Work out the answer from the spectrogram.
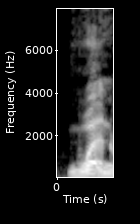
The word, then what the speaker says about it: Nguyen: I think it's pronounced Gwen, right? Something like that. I know it's not Nguyen.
